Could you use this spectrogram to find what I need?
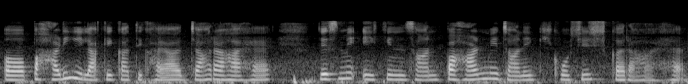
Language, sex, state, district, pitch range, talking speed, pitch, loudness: Hindi, female, Punjab, Fazilka, 205-230 Hz, 165 wpm, 215 Hz, -19 LUFS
